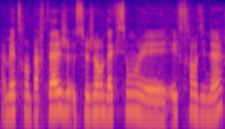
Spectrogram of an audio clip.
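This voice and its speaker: Here a woman speaks at a moderate pace with fairly even intonation. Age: 40s. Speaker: founder of an ocean exploration school. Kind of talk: interview. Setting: on location near Saint-Malo. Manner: halting, many fillers and repetitions.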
